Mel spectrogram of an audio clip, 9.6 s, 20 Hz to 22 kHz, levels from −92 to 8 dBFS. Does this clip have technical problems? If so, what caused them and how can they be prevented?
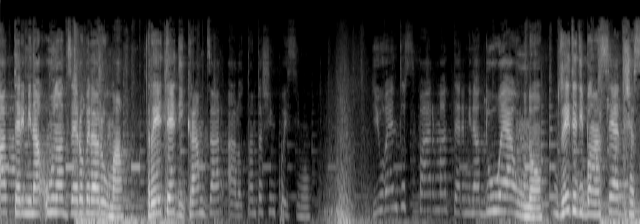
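Yes. Zipper noise appears from 2.56 to 3.64 s as the level falls about 25 dB, and from 6.88 to 7.92 s as it rises again. The gain moves in unsmoothed 3 dB steps, roughly seven a second, and each step clicks. A waveform shows a staircase envelope, and a spectrogram shows faint vertical lines at each step. Interpolating the gain sample by sample, or ramping it across each buffer, prevents it.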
